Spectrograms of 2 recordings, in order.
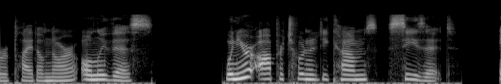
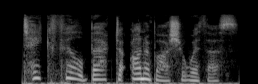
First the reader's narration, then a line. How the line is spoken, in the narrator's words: she whispered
